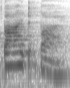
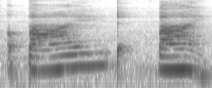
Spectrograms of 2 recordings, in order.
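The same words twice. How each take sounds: First: The word abide flows without any pause. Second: There is a pause inside the word abide. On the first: The speaker calls it right. "That is it" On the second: The speaker calls it wrong. "Don't say abide by. Don't don't give me a pause here"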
